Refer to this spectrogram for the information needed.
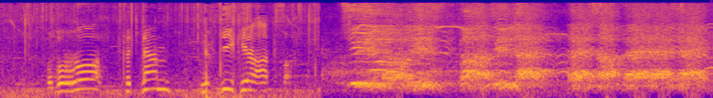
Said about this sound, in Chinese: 加萨示威群众抗议，挥舞哈马斯旗帜，高举标语，烧轮胎。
